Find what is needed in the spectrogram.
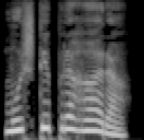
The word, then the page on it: ಮುಷ್ಟಿಪ್ರಹಾರ: kannada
